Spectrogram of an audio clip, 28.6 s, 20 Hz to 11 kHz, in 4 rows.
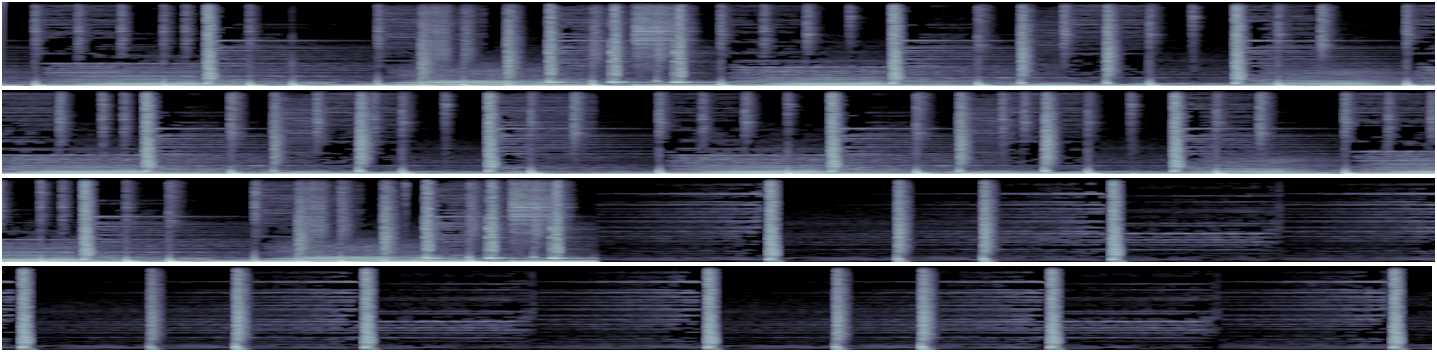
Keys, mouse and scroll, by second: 2.6 click, 3.0 middle click, 4.0 scroll up 2, 4.2-5.5 middle drag, 5.5-5.8 scroll down 2, 5.8-7.5 middle drag, 7.5 Tab, 9.4 click, 13.4 click, 15.6 click, 21.9 click, 25.4 click.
